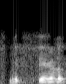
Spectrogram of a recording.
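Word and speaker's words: मित्रेण: Aham mitrena saha milami. So how do we pronounce mitrena? Like this, right? With a cerebral na.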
